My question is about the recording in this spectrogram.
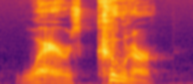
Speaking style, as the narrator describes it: he growled

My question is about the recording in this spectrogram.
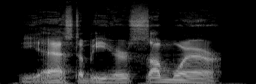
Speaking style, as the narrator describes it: the scientist bellowed

